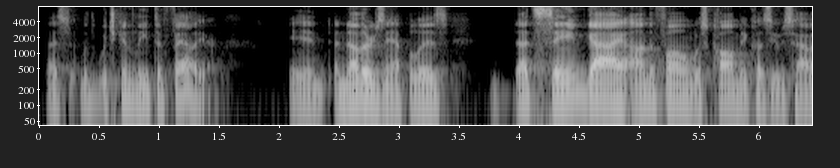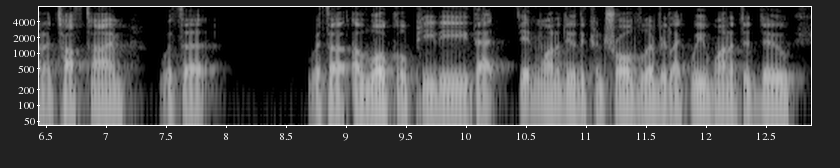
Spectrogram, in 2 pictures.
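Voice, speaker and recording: A man's voice: fairly low pitch, level tone, a little fast. A middle-aged man, a podcast guest, telling stories from his career in a blunt, emphatic, self-deprecating way. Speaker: podcast guest, retired federal agent. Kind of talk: candid conversational storytelling.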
